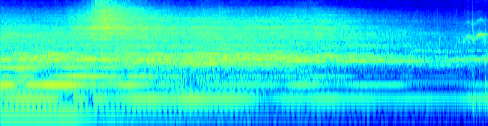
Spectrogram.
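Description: A live rock band's final chord held and slowly fading: sustained bass and electric guitar notes under ringing cymbals, with a cymbal crash about a second and a half in.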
